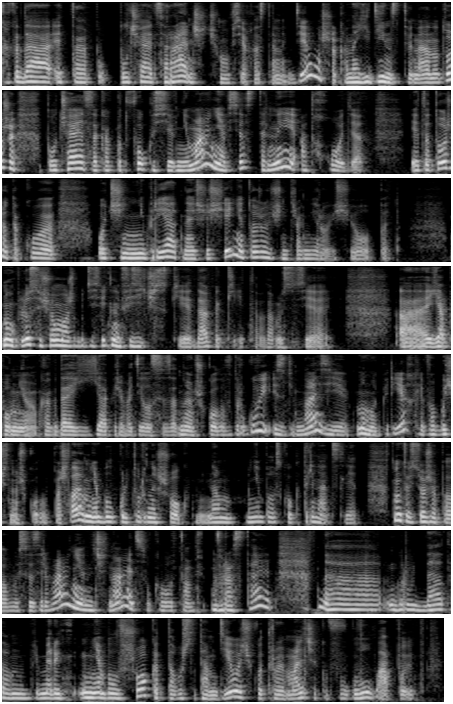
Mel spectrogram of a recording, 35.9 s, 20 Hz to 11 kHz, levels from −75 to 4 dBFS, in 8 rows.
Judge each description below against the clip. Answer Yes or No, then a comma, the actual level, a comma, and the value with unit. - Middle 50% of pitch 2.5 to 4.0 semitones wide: Yes, average, 3.5 semitones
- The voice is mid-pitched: Yes, medium, 180 Hz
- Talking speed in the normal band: No, fast, 175 wpm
